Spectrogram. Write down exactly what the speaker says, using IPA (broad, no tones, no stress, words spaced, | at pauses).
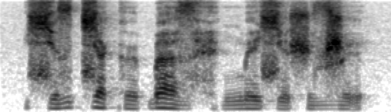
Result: ɕɪzt͡ɕækø ɓæzhe̤ ŋ͡meɕɛʃɪzʐɪ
